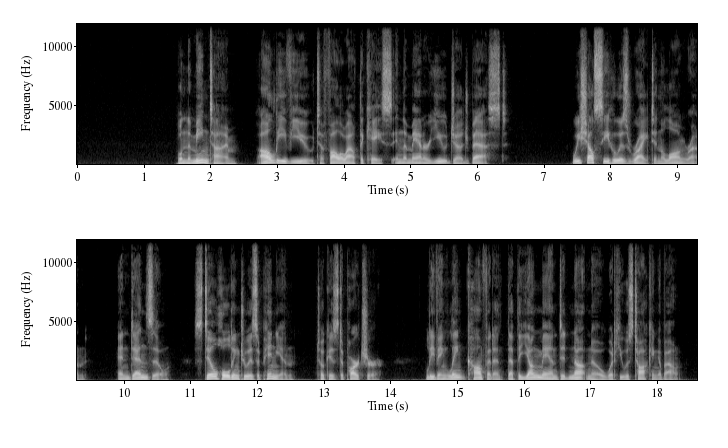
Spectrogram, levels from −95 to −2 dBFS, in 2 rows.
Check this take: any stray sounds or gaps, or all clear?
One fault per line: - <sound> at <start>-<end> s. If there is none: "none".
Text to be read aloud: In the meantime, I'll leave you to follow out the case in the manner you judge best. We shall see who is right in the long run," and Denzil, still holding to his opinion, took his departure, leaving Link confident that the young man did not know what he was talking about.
none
